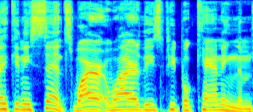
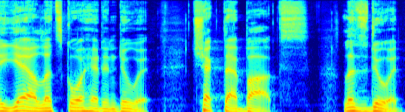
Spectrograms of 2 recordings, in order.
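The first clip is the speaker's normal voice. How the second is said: lower, lazy mock voice of a borrower; mock careless borrower; 7 semitones lower than usual. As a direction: drop low and play the fool signing up. Mocking someone's bad choice.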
